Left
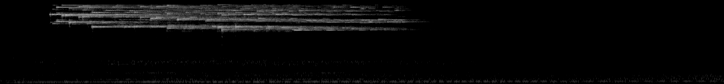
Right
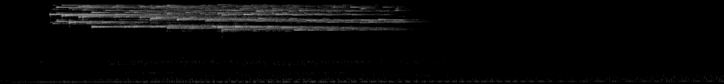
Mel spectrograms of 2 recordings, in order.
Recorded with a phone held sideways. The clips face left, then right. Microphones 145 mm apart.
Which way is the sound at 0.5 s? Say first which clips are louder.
Even; 55° right (ahead or behind).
